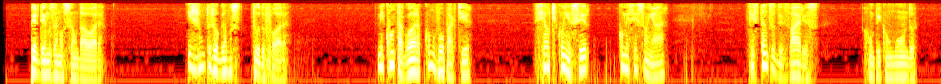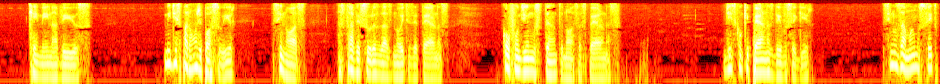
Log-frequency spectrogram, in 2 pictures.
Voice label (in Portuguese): Romantica Poesia Masculino, Telemensagens; Românticas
